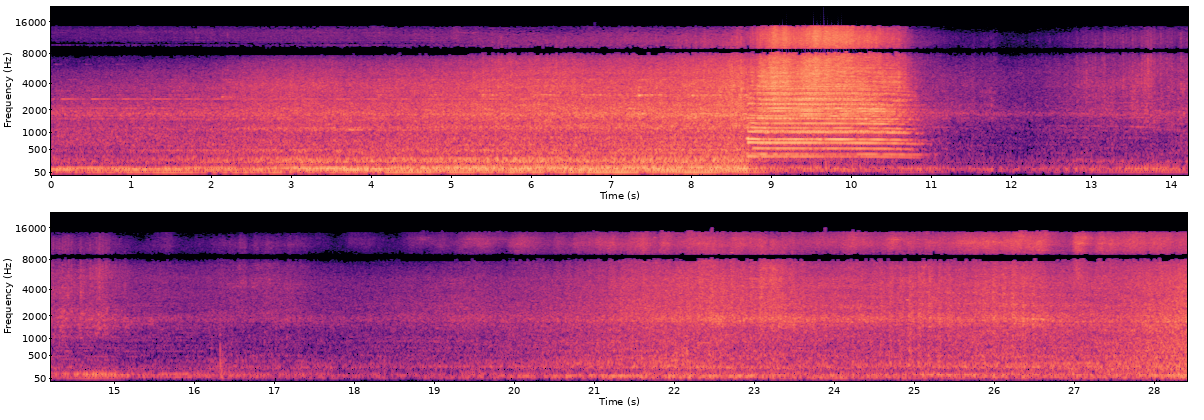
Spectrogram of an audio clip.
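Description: BNSF freight train's diesel-electric locomotives rumbling past, with one horn blast of about two seconds about nine seconds in. After the locomotives pass, the double-stack container cars roll by with quieter, steady wheel-on-rail noise that grows louder again near the end.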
